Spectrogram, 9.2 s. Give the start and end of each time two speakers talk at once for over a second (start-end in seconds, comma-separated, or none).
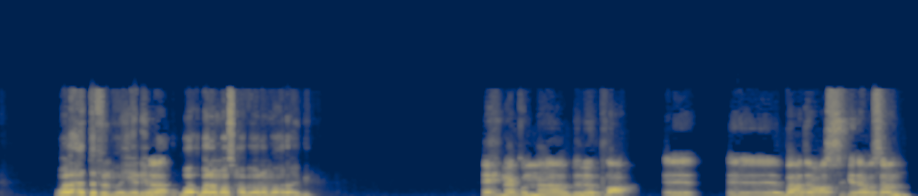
none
